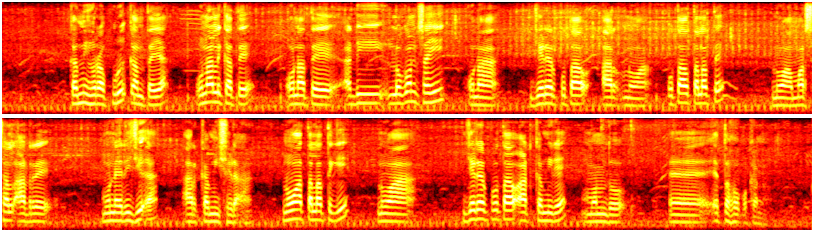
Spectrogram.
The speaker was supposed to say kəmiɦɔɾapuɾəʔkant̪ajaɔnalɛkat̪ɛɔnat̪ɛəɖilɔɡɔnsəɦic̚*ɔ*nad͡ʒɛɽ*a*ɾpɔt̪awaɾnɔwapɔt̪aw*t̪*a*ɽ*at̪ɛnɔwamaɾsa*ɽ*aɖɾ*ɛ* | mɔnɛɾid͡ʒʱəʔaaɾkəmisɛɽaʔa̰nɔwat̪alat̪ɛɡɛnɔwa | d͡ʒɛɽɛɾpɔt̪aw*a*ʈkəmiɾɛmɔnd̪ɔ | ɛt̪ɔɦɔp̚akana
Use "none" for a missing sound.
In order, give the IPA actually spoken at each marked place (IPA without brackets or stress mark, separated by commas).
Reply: ɔ, ɛ, t̪, l, l, ɛ, a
